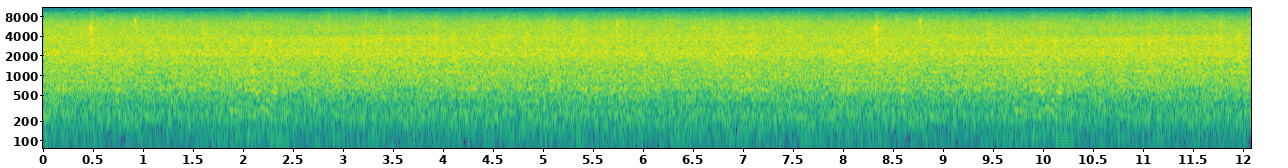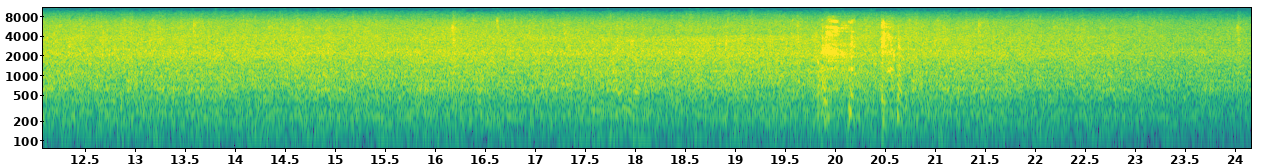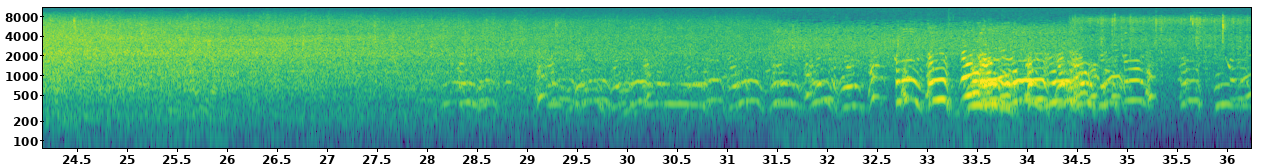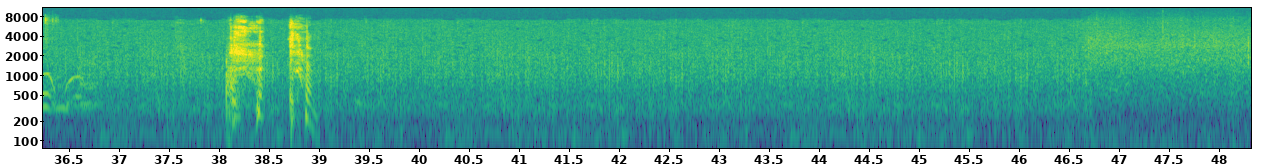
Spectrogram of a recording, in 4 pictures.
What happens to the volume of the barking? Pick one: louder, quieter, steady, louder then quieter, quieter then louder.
louder then quieter.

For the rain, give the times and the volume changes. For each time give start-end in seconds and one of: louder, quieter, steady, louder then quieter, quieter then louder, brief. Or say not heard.
0.0-48.2 quieter.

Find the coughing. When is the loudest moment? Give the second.
20 s.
